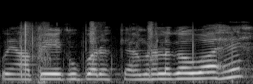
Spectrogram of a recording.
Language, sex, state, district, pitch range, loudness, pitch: Hindi, female, Uttar Pradesh, Shamli, 235-260 Hz, -18 LUFS, 245 Hz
